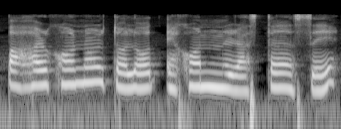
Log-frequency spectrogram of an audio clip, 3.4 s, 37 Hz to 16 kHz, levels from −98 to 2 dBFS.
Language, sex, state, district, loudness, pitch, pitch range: Assamese, female, Assam, Kamrup Metropolitan, -15 LUFS, 270 Hz, 250-290 Hz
